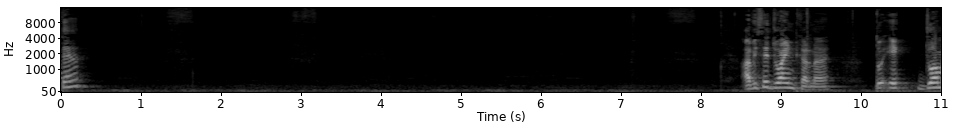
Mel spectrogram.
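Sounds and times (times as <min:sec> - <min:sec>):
pen scratching on paper: 0:00.9 - 0:08.2.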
